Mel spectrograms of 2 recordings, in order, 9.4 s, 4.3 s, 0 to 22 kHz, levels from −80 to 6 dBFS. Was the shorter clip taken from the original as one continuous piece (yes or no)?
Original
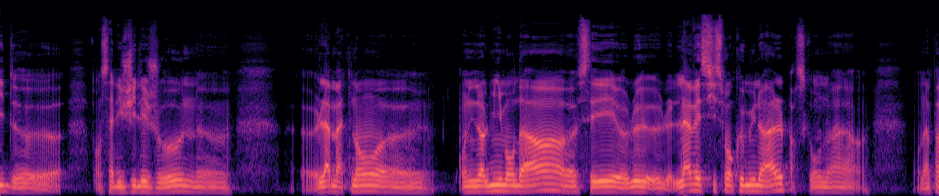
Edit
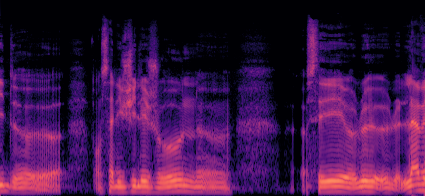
no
